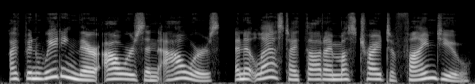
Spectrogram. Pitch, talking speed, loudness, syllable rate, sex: 235 Hz, 225 wpm, -15 LUFS, 4.8 syllables/s, female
